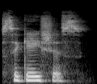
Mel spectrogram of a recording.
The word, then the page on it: sagacious: American English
